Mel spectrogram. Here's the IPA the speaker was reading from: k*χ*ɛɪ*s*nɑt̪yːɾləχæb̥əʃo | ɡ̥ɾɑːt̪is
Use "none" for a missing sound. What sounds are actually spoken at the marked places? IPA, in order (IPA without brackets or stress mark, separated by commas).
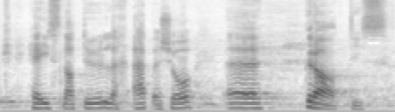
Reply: h, s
